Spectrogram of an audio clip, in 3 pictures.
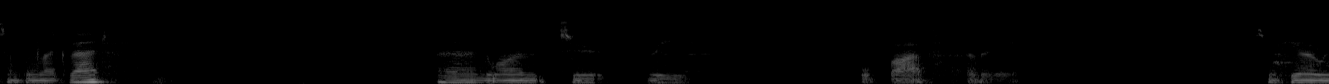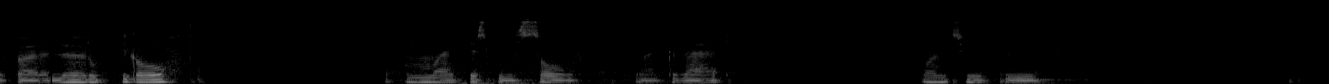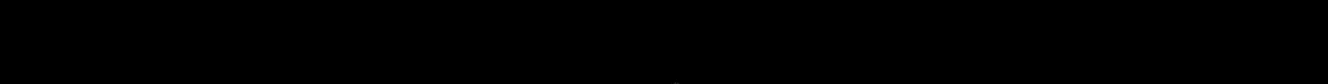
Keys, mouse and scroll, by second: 4.5 click, 5.4 shift+click, 6.5-18.9 middle drag, 15.2 ctrl+r, 17.2 right click, 26.2 ctrl+z, 26.8 middle click, 29.7 ctrl+r, 31.0 right click, 31.4 middle click.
